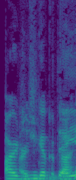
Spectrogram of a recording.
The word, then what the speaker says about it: Arjun Gupta: She also wants to know, and I please correct my pronunciation here, what it's like working with Arjun Gupta. Did I say it right? – Arjun Gupta. – Yeah. That's what I thought.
